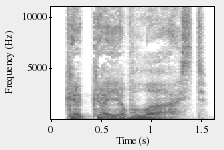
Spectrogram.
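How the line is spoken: Whispered to himself. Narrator (Russian): прошептал себе

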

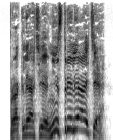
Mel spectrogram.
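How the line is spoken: Howl. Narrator (Russian): взвыл Феликс

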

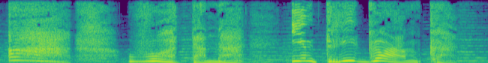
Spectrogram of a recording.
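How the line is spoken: Yelling. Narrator (Russian): завопила Мими

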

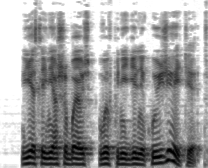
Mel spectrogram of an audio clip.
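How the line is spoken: Plain. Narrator (Russian): спросил я

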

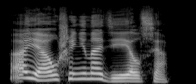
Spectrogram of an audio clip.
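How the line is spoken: Amused grunt. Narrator (Russian): Принц хмыкнул

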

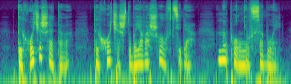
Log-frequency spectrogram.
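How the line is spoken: Whispering. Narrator (Russian): Зашептал он

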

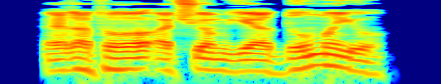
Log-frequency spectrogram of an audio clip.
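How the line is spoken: Plain. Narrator (Russian): спросил Ролдон

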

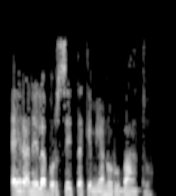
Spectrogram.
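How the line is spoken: Plain. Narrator (Italian): rispose Mogia

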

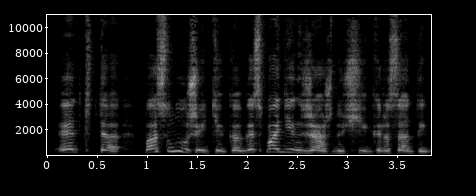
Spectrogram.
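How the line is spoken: Nearly shouting. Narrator (Russian): почти закричал Архип Иванович

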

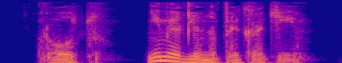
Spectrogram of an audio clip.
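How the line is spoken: Stern exclamation. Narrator (Russian): воскликнул Велес, строго

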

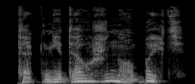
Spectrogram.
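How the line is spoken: Ogre girl whispering. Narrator (Russian): прошептала девушка-огр

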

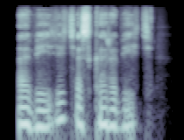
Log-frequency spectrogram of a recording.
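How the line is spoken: Low vibrating smirk. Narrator (Russian): усмехается он низким вибрирующим тоном

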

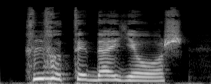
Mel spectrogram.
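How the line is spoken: Laughing. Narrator (Russian): Рассмеялся я

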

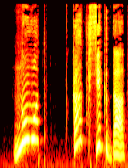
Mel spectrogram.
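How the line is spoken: Indignant speech. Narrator (Russian): возмущенно проговорила Лола

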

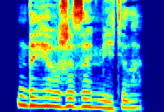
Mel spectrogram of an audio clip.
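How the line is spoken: Sighing. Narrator (Russian): вздохнула Аня

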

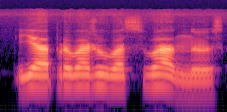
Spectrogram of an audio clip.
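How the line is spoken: Dull flat voice. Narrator (Russian): сказала она блеклым голосом

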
